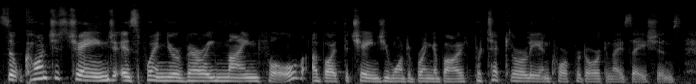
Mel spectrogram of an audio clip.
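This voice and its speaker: With an Irish accent, a woman talks at a fairly quick pace with hardly any pauses and lively intonation. Her very deep, low voice comes through on a very clean recording with a silent background. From Ireland. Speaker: change coach. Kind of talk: interview. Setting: studio.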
